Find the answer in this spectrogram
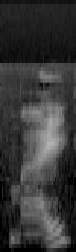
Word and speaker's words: Mai: Januar, Februari, Maret, April, bulan Mei disebut Mai, bukan Mei, Mai, Januar, Februari, Maret, April, Mai, bulan Juni.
